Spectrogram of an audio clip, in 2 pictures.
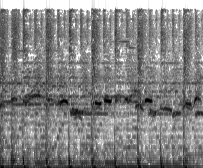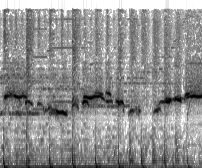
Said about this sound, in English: I think the whistling's covered.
